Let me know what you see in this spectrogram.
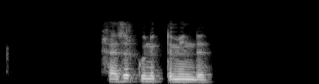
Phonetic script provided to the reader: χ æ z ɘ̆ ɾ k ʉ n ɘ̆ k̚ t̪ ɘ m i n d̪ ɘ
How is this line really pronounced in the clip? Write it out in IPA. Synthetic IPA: χ æ z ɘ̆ ɾ k ʉ n ɘ̆ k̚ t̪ ɘ m i n d̪ ɘ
